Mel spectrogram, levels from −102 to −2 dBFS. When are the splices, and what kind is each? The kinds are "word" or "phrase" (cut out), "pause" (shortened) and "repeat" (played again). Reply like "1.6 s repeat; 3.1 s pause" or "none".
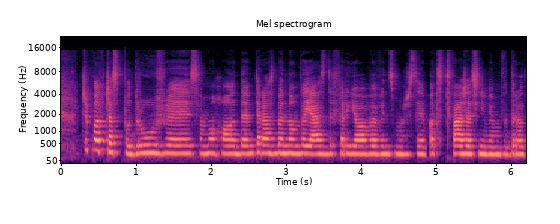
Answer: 4.9 s word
